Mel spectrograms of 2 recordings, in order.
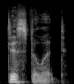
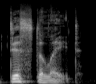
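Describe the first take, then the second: First: "distillate" with a weak final "lit" sound; "distillate" as DIS-tuh-lut; mistaken pronunciation. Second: "distillate" ending in a full "late" sound; "distillate" as DIS-tuh-layt; correct pronunciation. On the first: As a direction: say "distillate" with an unstressed, reduced last vowel. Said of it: "used that word and pronounced it". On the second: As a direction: say "distillate" with the last syllable rhyming with "gate". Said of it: "it is pronounced distillate". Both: Shown as a demonstration.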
